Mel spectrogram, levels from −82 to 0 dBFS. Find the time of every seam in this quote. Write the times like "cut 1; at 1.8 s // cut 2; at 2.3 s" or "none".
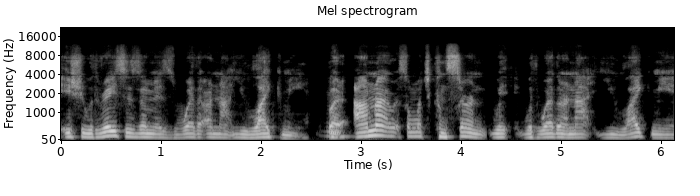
cut 1; at 2.5 s // cut 2; at 4.3 s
